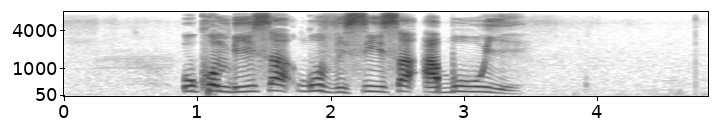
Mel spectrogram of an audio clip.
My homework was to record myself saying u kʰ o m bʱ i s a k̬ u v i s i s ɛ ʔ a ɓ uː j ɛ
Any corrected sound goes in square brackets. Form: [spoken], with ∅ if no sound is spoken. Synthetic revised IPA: u kʰ o m bʱ i s a k̬ u v i s i s [a] ʔ a ɓ uː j ɛ

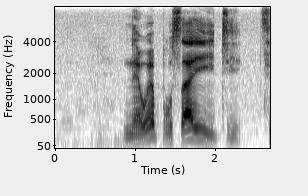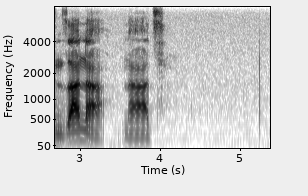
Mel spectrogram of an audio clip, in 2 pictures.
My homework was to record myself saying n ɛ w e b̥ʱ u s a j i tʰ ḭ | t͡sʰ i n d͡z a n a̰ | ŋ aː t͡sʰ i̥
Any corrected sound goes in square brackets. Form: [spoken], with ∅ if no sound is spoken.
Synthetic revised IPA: n ɛ w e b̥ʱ u s a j i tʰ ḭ | t͡sʰ i n d͡z a n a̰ | [n] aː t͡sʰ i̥

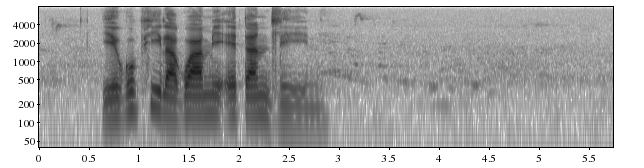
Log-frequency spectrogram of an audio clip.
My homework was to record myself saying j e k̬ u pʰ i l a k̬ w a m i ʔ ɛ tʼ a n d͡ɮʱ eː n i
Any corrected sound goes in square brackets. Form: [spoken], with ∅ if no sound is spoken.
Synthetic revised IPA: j e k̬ u pʰ i l a k̬ w a m i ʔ ɛ tʼ a n d͡ɮʱ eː n i

